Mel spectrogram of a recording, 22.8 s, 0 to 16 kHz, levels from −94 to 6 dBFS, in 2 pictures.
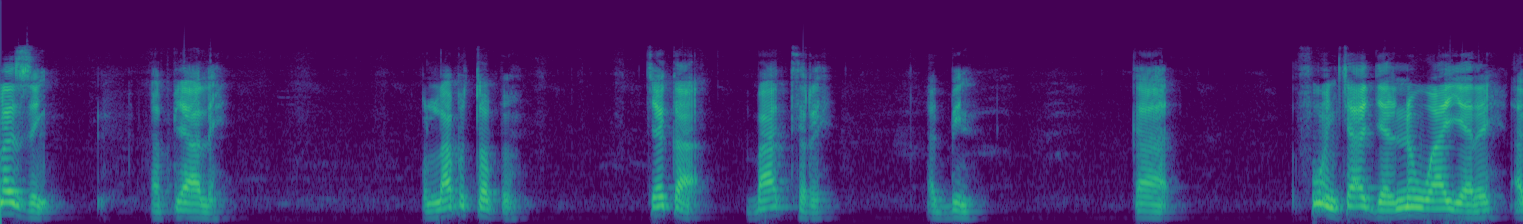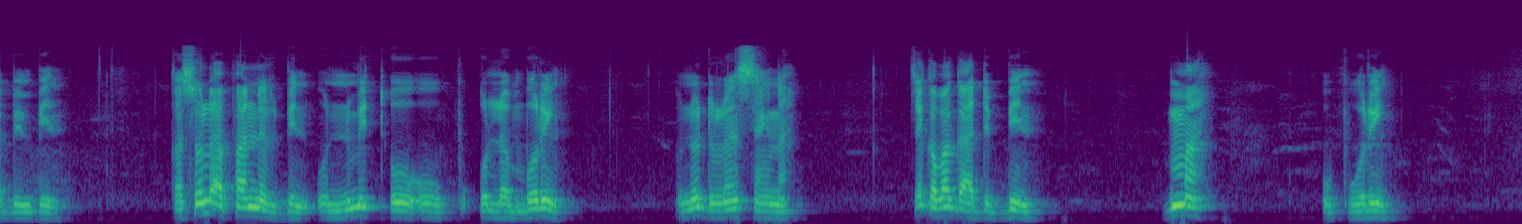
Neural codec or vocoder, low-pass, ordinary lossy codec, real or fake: none; 7.2 kHz; AAC, 96 kbps; real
